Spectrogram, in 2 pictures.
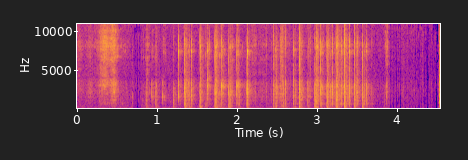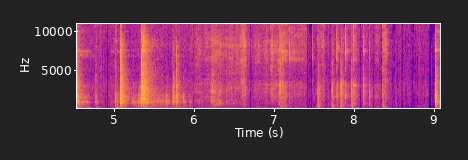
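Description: Solid, finger-sized cylindrical pink blackboard chalk sticks are held in the fingertips and snapped into shorter pieces above an open cardboard chalk box resting on a glass mat. Quick, dry, sharp snapping cracks come in rapid clusters with short pauses between bursts, each crack dying away almost instantly.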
